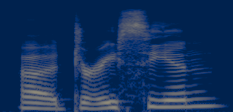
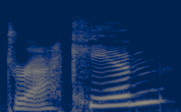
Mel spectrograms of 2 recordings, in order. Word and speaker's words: Drakian: Might would spell it with a K instead, so you get that hard K sound instead of the Dracian or whatever that some people may try to say, but Drakian might work.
